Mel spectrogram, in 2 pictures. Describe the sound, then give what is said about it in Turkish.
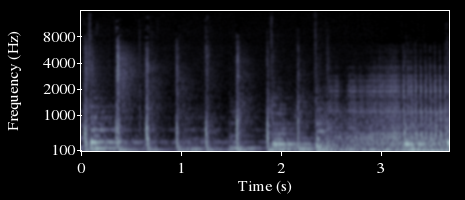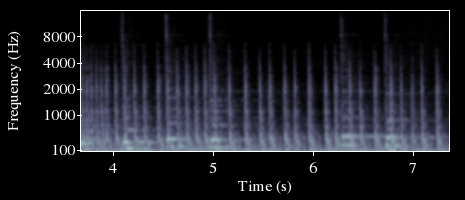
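A door's hinges creak as the door is worked back and forth, a ratcheting series of clicky groans that grows denser and steadier partway through, with no talking. “Ben de gıcırtı tam nereden geliyor bir bakayım.”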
